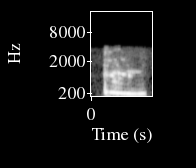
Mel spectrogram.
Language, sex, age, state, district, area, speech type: Kannada, female, 18-30, Karnataka, Shimoga, rural, conversation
